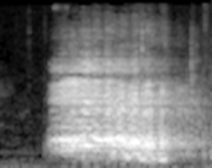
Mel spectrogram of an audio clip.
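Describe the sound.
A horse neighs in one loud, drawn-out whinny that starts abruptly after a brief quiet, holds with a shaky, quavering tone, then trails off more softly at the end.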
